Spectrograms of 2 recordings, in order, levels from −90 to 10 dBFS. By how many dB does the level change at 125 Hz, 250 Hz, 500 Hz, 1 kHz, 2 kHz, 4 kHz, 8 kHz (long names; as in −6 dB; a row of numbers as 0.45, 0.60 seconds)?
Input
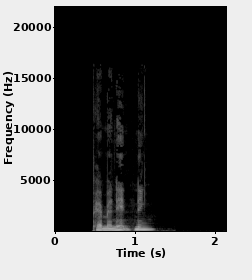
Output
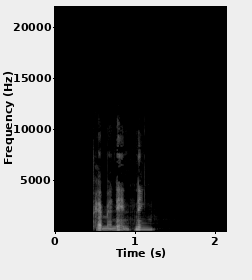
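−17.5 dB, −13.0 dB, −5.5 dB, −0.5 dB, +1.0 dB, −2.0 dB, can't be measured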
